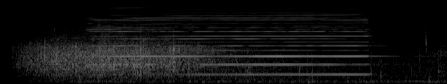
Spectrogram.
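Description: Logo sound sting: a swell of noise that settles from about a second in into a held, steady tone with many overtones, cutting off suddenly just before the end.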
